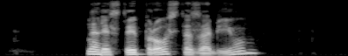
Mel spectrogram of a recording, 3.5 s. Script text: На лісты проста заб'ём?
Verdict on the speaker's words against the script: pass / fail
pass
